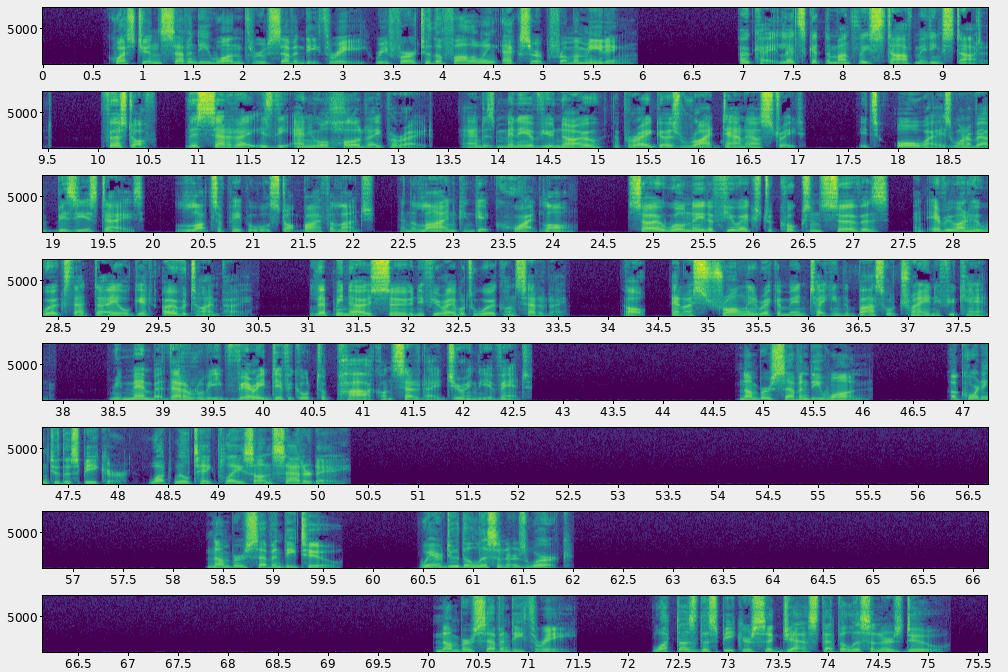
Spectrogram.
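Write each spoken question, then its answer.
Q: According to the speaker, what will take place on Saturday?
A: A holiday parade

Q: Where do the listeners work?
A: At a restaurant

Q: What does the speaker suggest that the listeners do?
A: Take the bus or train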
